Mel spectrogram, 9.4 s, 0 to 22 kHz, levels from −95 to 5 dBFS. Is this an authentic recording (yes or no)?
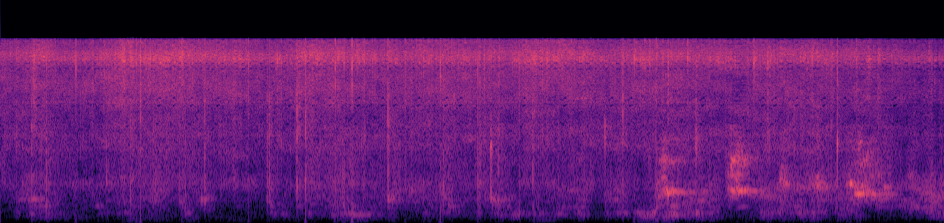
no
